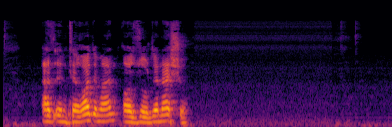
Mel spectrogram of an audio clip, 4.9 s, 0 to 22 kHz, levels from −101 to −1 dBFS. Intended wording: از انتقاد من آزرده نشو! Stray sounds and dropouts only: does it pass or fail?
pass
